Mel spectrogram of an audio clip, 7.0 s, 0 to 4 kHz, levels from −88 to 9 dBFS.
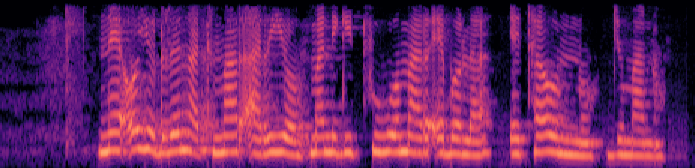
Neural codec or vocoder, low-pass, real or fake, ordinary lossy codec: none; 3.6 kHz; real; AAC, 32 kbps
